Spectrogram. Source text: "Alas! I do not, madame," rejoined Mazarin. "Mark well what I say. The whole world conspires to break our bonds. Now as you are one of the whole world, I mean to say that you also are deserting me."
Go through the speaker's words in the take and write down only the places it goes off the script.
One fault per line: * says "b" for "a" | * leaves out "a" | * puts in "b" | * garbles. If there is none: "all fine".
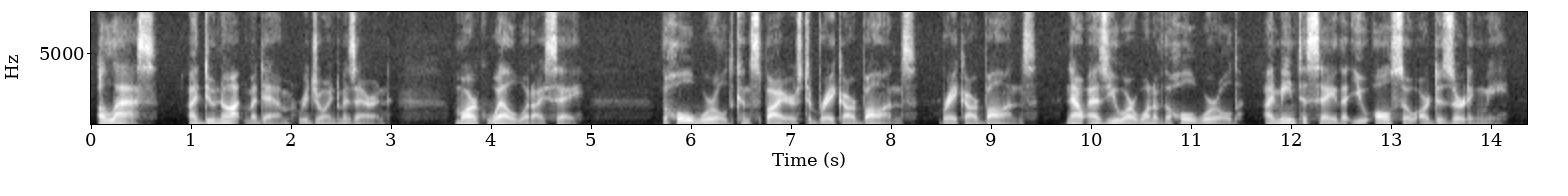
* puts in "break our bonds"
